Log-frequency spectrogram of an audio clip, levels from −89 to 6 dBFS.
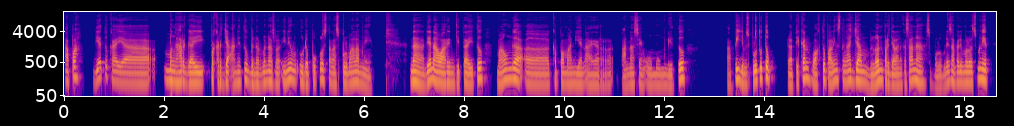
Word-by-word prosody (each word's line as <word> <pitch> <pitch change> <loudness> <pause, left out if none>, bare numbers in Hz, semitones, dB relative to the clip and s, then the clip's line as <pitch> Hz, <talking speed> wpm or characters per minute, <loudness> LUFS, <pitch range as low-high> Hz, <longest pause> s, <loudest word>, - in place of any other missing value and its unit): apa, 180 +6 -1 0.2
dia 145 +6 0
tuh 190 - -5
kayak 120 -3 0 0.2
menghargai 125 -4 +1
pekerjaan 130 0 0
itu 140 +4 -1
bener-bener 125 +2 -2
seme 120 -1 -5
ini 150 +5 +2
udah 135 -5 -1
pukul 125 +5 -2
9.30 120 -4 -3
malam 130 +1 +1
nih. 95 -5 -7 0.8
Nah, 130 -5 +4
dia 135 - +6
nawarin 125 -4 +5
kita 120 +1 0
itu 115 +9 +3 0.3
mau 130 +5 +2
nggak, 160 -2 +5
eee, 115 -2 -1
ke - - -3
pemandian 115 -1 -3
air 110 0 -4 0.4
panas 110 +3 -5
yang 110 0 -7
umum 110 -1 -6
gitu. 105 +11 +3 0.8
Tapi 130 +7 +1
jam 120 - -3
10.00 130 +5 +1
tutup 170 0 +3 0.2
berarti 110 +3 -2
kan 165 -1 +3
waktu 120 +4 0
paling 125 +5 +1
1/2 140 0 -1
jam, 135 -5 +3
belon 130 +6 +4
perjalanan 115 -4 -1
ke 115 - -6
sana 140 -3 0
10 100 -6 -9
menit 125 +6 -4
sampai 130 -1 0
15 125 +2 0
menit, 150 -3 +3
125 Hz, 160 wpm, -25 LUFS, 115-140 Hz, 0.8 s, dia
